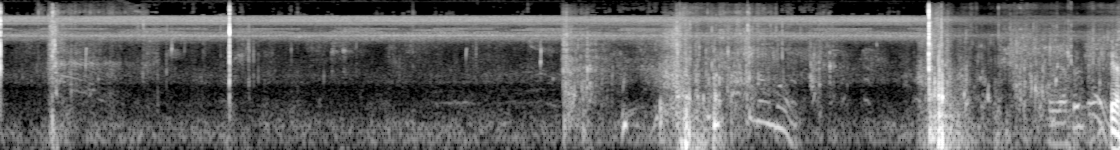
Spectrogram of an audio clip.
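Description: Steady high insect chirring over a calm pond, broken by a sharp click about three seconds in, then knocking and water sloshing against a plastic kayak hull from about halfway, with a loud thump near the end.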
